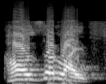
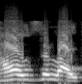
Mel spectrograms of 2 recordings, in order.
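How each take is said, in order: First: The first words blend into one word, howzer. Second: Each word is said separately and fully.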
